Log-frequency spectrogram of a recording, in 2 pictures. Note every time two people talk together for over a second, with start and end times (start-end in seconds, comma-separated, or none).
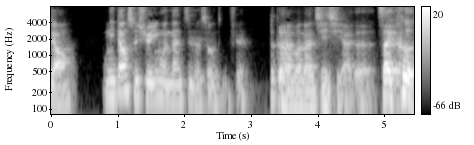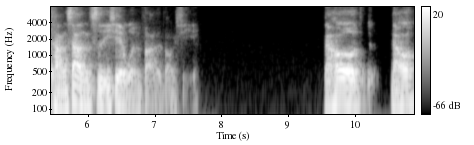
none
